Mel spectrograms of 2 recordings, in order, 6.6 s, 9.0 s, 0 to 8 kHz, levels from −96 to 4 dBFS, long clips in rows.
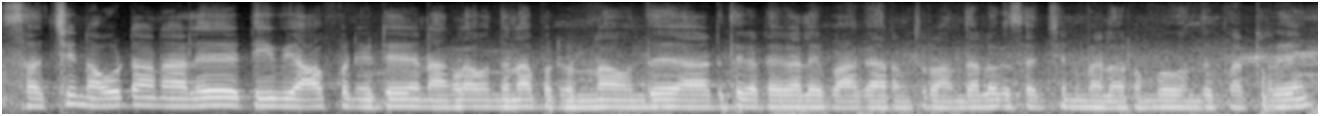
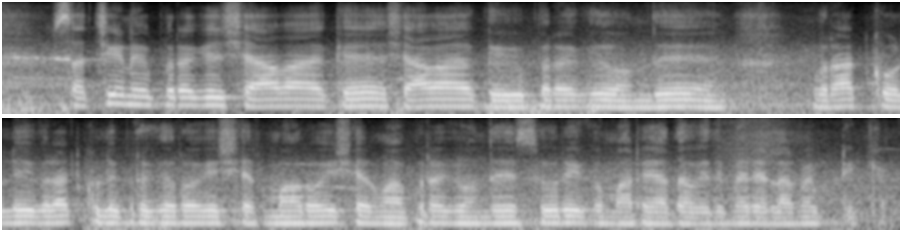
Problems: background sounds at intervals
